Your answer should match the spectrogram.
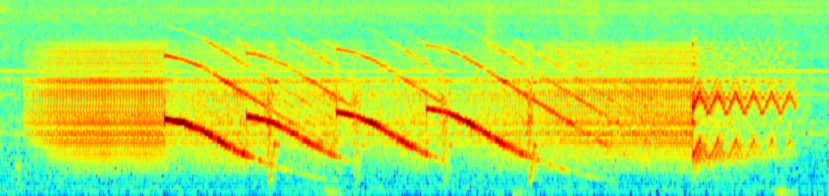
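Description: Simple computer-generated electronic sound effects played through a television speaker: a steady buzzing tone, then four descending whistles, each ending in a short click, and a fast warbling trill near the end.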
